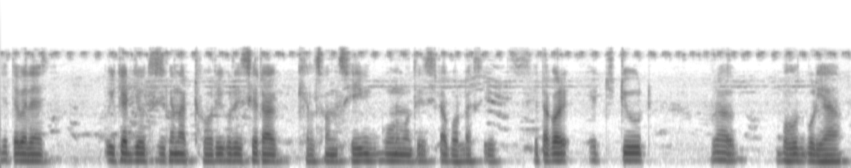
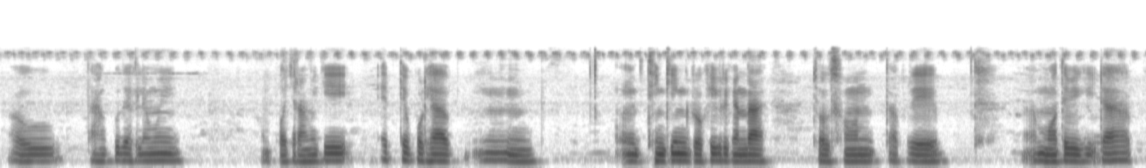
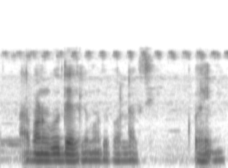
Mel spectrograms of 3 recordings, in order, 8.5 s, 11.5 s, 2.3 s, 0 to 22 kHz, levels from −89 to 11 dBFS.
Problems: constant background noise, continuous background conversations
